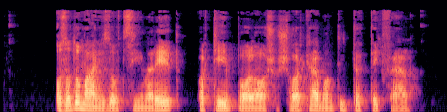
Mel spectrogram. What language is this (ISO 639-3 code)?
hun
